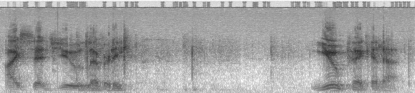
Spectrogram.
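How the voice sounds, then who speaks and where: An actor playing a menacing outlaw who bullies a stranger, speaking slowly and low. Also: male voice, bright, forceful tone, a little hiss or hum, heavily acted, low-quality recording. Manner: slow, low, threatening.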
